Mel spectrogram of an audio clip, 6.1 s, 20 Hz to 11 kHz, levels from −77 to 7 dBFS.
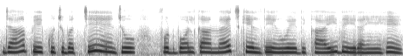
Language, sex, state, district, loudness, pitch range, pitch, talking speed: Hindi, female, Rajasthan, Jaipur, -12 LUFS, 250-275 Hz, 260 Hz, 150 wpm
